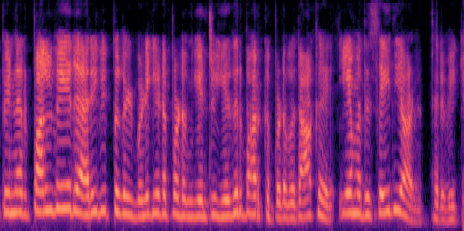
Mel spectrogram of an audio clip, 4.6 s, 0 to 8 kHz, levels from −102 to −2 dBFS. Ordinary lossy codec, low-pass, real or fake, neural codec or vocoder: none; none; fake; codec, 16 kHz, 4 kbps, FreqCodec, smaller model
